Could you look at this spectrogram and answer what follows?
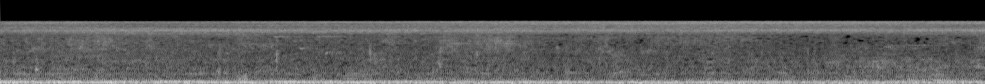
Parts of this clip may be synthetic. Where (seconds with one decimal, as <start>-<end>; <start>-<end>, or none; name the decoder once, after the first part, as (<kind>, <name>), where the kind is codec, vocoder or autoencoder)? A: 0.0-9.9 (vocoder, Vocos)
